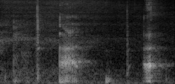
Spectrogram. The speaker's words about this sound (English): Damn. Slay. Three burps.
